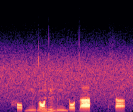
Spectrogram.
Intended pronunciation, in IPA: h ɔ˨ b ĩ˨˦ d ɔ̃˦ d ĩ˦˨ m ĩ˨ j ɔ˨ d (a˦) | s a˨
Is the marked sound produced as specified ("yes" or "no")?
no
